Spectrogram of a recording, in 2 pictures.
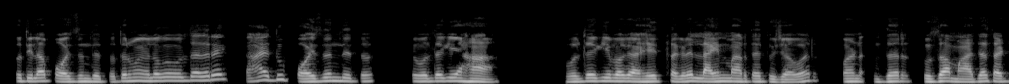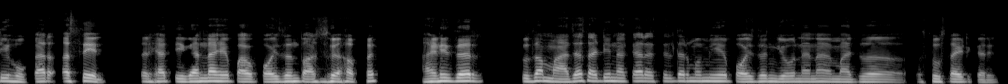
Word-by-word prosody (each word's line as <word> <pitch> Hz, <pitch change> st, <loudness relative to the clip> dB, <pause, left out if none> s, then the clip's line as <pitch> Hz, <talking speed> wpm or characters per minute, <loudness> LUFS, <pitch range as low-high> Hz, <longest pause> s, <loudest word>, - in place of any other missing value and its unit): तो 150 Hz, -, -2 dB
तिला 150 Hz, +1 st, +2 dB
पॉइझन 135 Hz, 0 st, +1 dB
देतो. 125 Hz, -2 st, -2 dB
तर 150 Hz, -, +1 dB
मग 165 Hz, +1 st, 0 dB
हे 155 Hz, -, +1 dB
लोकं 160 Hz, +2 st, 0 dB
बोलतात, 185 Hz, +2 st, -1 dB
"अरे, 230 Hz, +2 st, 0 dB
काय 190 Hz, -3 st, -5 dB
तू 225 Hz, -, -1 dB
पॉइझन 140 Hz, +5 st, +1 dB
देतो?" 145 Hz, -1 st, -3 dB
तो 150 Hz, -2 st, -13 dB
बोलतो, 140 Hz, +1 st, +1 dB
की 155 Hz, +1 st, 0 dB
हां, 135 Hz, -2 st, +3 dB, 0.8 s
बोलतोय, 130 Hz, +4 st, +1 dB
की 155 Hz, 0 st, +1 dB
"बघा, 145 Hz, -2 st, +3 dB
हे 135 Hz, +1 st, +3 dB
सगळे 135 Hz, +1 st, +2 dB
लाईन 135 Hz, 0 st, +3 dB
मारता 135 Hz, -1 st, 0 dB
आहेत 130 Hz, 0 st, -2 dB
तुझ्यावर, 120 Hz, +6 st, -2 dB, 0.3 s
पण 135 Hz, 0 st, 0 dB, 0.2 s
जर 140 Hz, +1 st, +1 dB
तुझा 135 Hz, +2 st, +1 dB
माझ्यासाठी 135 Hz, +3 st, 0 dB
होकार 135 Hz, +3 st, 0 dB, 0.2 s
असेल, 140 Hz, -3 st, +2 dB, 0.4 s
तर 135 Hz, -, -3 dB
ह्या 140 Hz, +1 st, +2 dB
तिघांना 140 Hz, +2 st, +4 dB
हे 145 Hz, 0 st, +4 dB
पाव 130 Hz, -2 st, +3 dB
पॉइझन 125 Hz, +3 st, +3 dB
पाजूया 125 Hz, 0 st, +1 dB
आपण 150 Hz, +4 st, -1 dB, 0.5 s
आणि 150 Hz, +3 st, +5 dB
जर 155 Hz, +1 st, +6 dB, 0.5 s
तुझा 150 Hz, +4 st, +2 dB
माझ्यासाठी 150 Hz, +3 st, +1 dB
नकार 150 Hz, 0 st, 0 dB
असेल, 145 Hz, +1 st, -8 dB
तर 155 Hz, -1 st, 0 dB
मग 150 Hz, 0 st, -1 dB
मी 150 Hz, -1 st, +2 dB
हे 150 Hz, -, +3 dB
पॉइझन 135 Hz, +1 st, 0 dB
घेऊन 130 Hz, 0 st, -1 dB
आहे 130 Hz, -, -3 dB
ना, 130 Hz, 0 st, -2 dB
माझं 120 Hz, -2 st, -3 dB
अ, -, -, -17 dB
सुसाईड 120 Hz, -1 st, -2 dB
करेन." 105 Hz, -2 st, -8 dB
140 Hz, 175 wpm, -24 LUFS, 130-150 Hz, 0.8 s, जर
